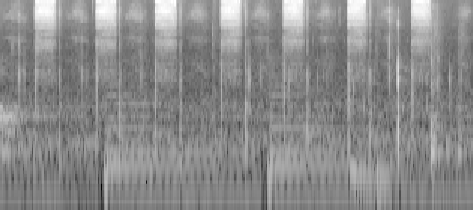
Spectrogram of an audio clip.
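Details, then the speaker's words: Hand bulb inflating a blood pressure cuff at home while fingers feel the brachial pulse, before stethoscope use; regular squeezing air puffs about twice a second, faint background music. "അപ്പൊ ഇത് അടച്ചിട്ട് നമ്മളിത് pump ചെയ്ത് pump ചെയ്യുന്നതിനേ നമ്മുടെ കൈ ഇവിടെ pulse നോക്കി പൾസിന്റെ മുകളിൽ വെക്കണം"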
